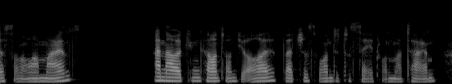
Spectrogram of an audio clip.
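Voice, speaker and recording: Very deep and low in pitch, a woman speaks at a very fast pace with a non-native accent. The sound is dry and close with no echo, over a quiet background. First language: not English. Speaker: event moderator. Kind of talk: live event moderation, prepared opening remarks. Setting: virtual world event streamed live.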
